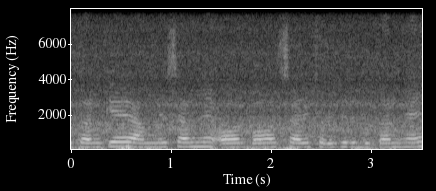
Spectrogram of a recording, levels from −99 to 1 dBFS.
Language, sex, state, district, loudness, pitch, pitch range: Hindi, female, Uttar Pradesh, Ghazipur, -27 LUFS, 225 Hz, 220-235 Hz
